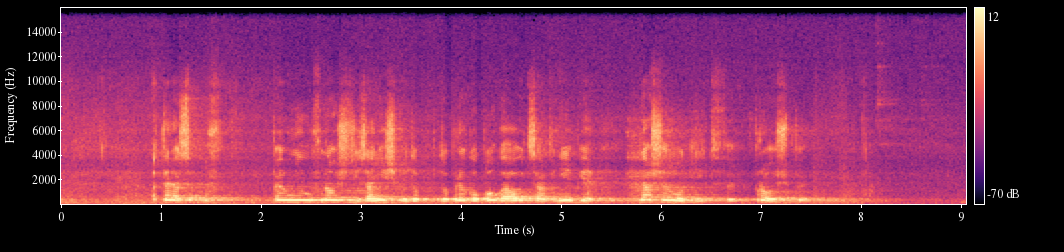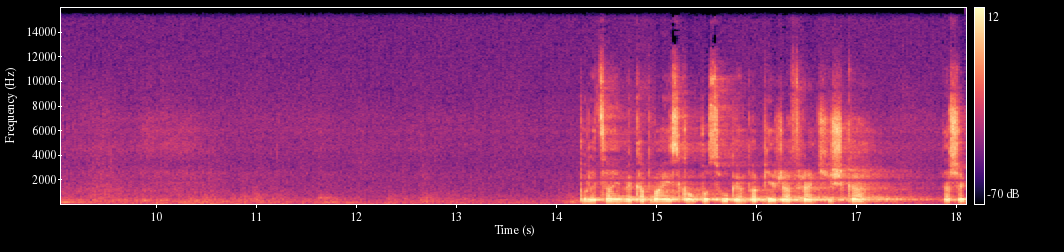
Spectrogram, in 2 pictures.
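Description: A young man reads aloud into a microphone in a large echoing hall.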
